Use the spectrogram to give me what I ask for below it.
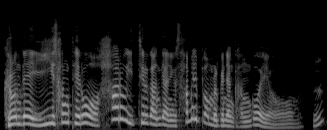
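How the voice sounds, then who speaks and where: Animated male pastor preaching to children. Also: sits high, moderate pace. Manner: animated storytelling, addressing kids directly with tag questions. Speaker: junior pastor. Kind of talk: children's sermon.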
